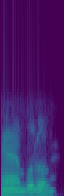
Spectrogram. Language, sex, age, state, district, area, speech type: Bengali, male, 30-45, West Bengal, Jhargram, rural, conversation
